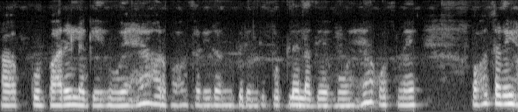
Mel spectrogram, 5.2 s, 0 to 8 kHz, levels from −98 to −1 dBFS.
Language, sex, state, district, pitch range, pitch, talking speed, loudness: Hindi, female, Bihar, Vaishali, 185-205 Hz, 190 Hz, 195 wpm, -18 LUFS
